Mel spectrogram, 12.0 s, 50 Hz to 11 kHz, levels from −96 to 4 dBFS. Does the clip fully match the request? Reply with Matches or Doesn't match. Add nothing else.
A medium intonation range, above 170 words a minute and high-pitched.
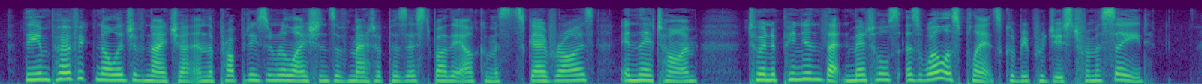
Matches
